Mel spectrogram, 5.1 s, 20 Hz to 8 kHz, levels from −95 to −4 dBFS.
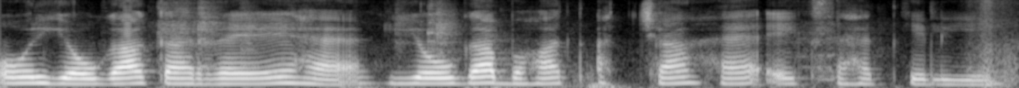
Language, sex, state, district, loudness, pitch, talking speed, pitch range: Hindi, female, Maharashtra, Mumbai Suburban, -17 LUFS, 185 Hz, 155 wpm, 175-195 Hz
